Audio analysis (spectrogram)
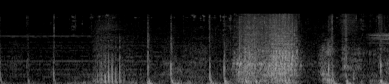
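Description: Roach, Geralt's horse in The Witcher 3, clip-clops at a steady pace close by, with a whinny partway through.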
